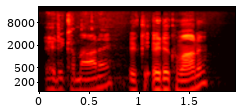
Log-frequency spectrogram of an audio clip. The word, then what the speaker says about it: Utoikamanu: Look at, like, Stefano Utukamanu. How do you say it again? – Utoikamanu. – Sorry, I forgot that wrong. I mean, I definitely got it wrong.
